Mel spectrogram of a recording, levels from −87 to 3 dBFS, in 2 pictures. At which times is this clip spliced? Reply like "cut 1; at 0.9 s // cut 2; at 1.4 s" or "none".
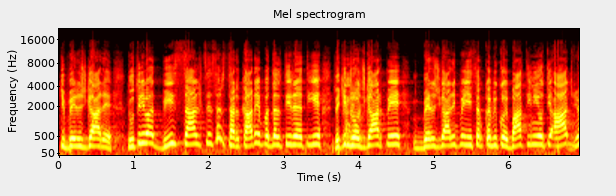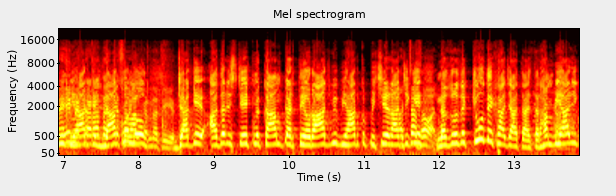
none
